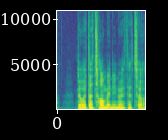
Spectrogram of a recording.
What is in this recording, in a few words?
"tomen", Welsh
